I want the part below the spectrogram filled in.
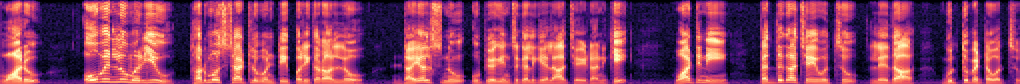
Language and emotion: Telugu, neutral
